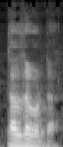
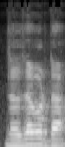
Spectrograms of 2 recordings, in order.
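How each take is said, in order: Both takes have the same delivery.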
